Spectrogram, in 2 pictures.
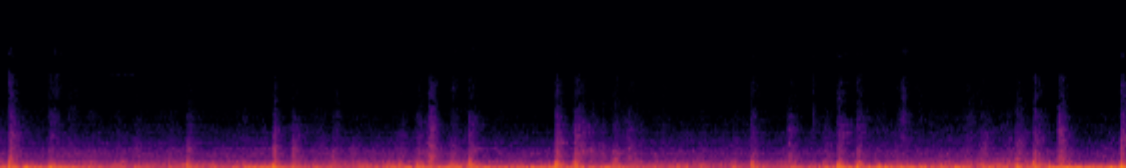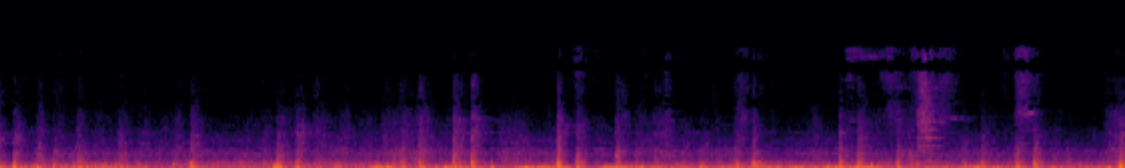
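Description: Sagano scenic trolley train running along the track, heard from on board: a steady rumble from the carriages, with frequent irregular clacks of the wheels over the rail joints.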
